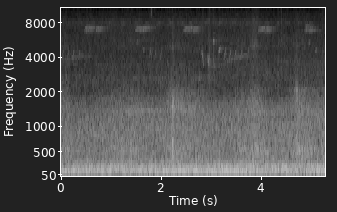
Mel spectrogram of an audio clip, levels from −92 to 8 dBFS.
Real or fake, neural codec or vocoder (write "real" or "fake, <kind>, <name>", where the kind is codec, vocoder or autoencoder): real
